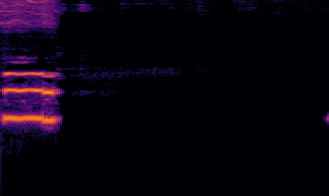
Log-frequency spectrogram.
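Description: A held note of background music for about half a second that cuts off suddenly, followed by silence.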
